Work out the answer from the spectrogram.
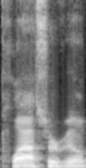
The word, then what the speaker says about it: Placerville: And for the people in California, we pronounce that Placerville because Placer has something to do with gold the gold rush.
